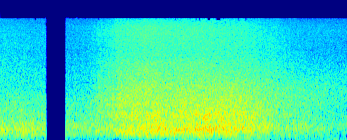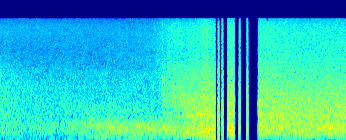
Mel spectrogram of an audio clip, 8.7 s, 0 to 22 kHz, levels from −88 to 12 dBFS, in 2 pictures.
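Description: At 0.57 s the sound fades out within about 8 ms. It stays silent until 0.83 s. This is a digital broadcast dropout. The receiver muted when frames were lost. From 7.03 to 7.57 s, a second dropout breaks into several short holes. The longest is 120 ms.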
